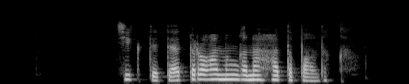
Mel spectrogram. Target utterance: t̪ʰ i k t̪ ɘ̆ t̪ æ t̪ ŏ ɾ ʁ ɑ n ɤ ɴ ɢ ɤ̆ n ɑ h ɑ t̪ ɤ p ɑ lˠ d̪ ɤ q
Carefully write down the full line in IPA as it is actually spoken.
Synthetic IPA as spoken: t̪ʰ i k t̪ ɘ̆ t̪ æ t̪ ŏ ɾ ʁ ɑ n ɤ ɴ ɢ ɤ̆ n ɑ h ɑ t̪ ɤ p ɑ lˠ d̪ ɤ q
